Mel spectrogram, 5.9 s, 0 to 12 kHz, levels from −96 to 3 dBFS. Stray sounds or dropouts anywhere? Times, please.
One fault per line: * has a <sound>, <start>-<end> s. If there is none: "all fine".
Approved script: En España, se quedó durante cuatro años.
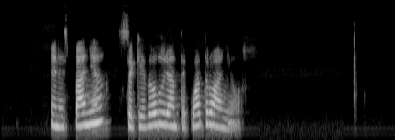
all fine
